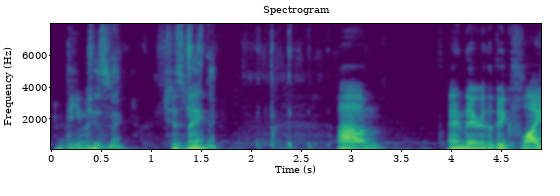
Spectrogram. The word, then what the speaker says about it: Chasme: I can never pronounce their name right, but they are called Chasme. Chasm? I don't know. It's Chasm with an E at the end. Demons. Chasme.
